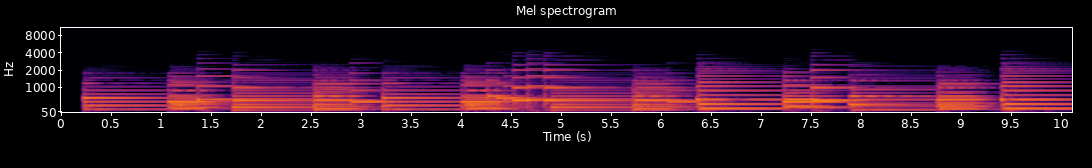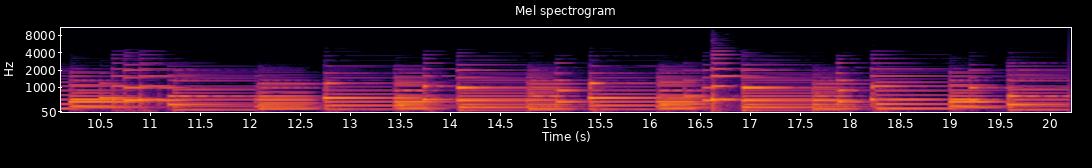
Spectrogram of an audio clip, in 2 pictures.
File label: Valse, Bos Vienna Imperial, piano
